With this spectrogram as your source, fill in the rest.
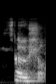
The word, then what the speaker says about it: social: pronounce social yeah so social social social yes it's maybe that shh sound in the middle there that's uh tricky social yes okay um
